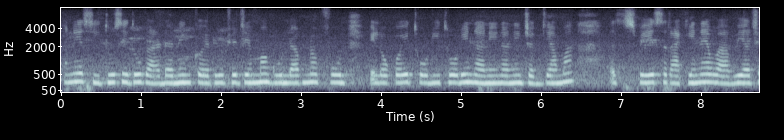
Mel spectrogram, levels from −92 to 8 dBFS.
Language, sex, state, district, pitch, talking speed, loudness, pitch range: Gujarati, female, Gujarat, Valsad, 235 Hz, 130 wpm, -12 LUFS, 230-245 Hz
